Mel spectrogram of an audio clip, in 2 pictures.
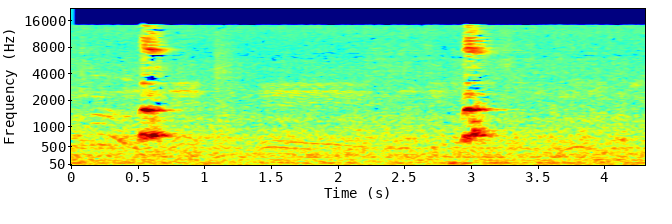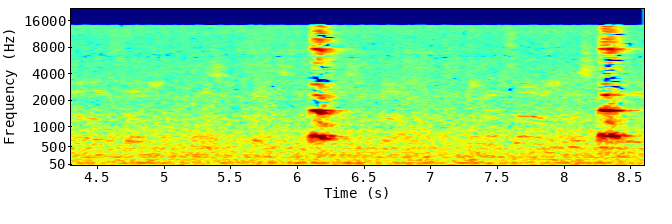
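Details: Peculiar, quirky calls of a grey parrot: four abrupt, harsh squawk notes with ringing overtones, spaced unevenly two to three seconds apart, separated by near silence with faint background hum.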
